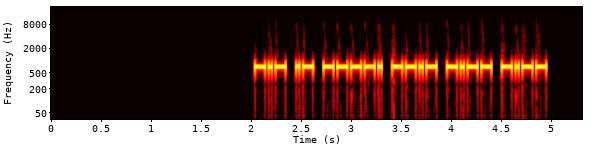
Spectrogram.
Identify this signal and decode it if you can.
Morse code, heard as a keyed tone, about 36 wpm, 700 Hz. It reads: KA9QYY
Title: USA Call Signs - 6 Characters - Repeated 2x - 35wpm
